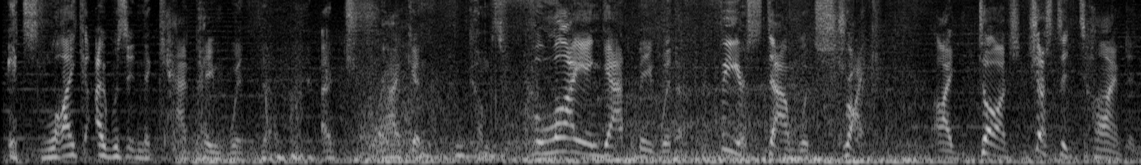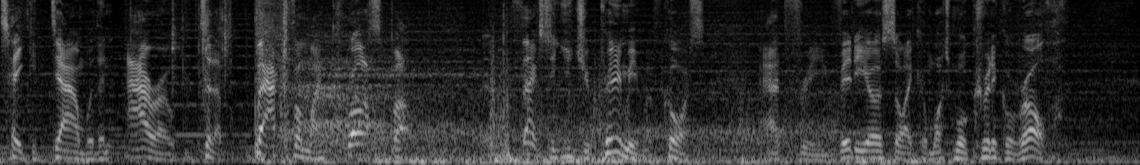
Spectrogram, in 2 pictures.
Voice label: Commercial

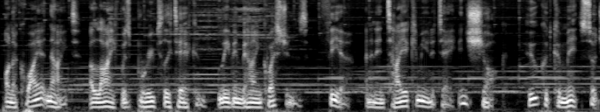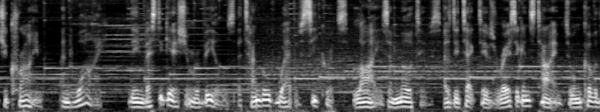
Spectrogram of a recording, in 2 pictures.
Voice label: crime doc

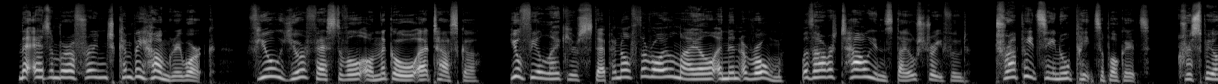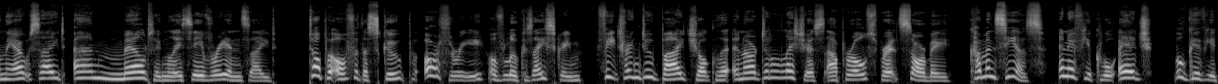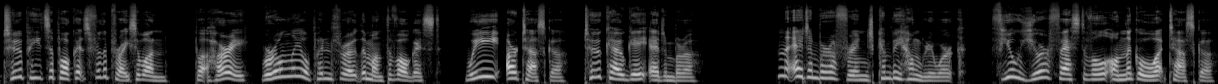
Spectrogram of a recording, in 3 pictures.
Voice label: Radio Spot

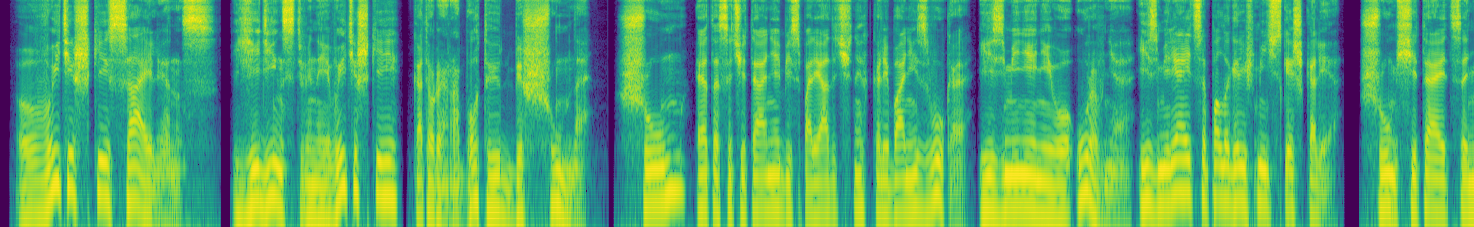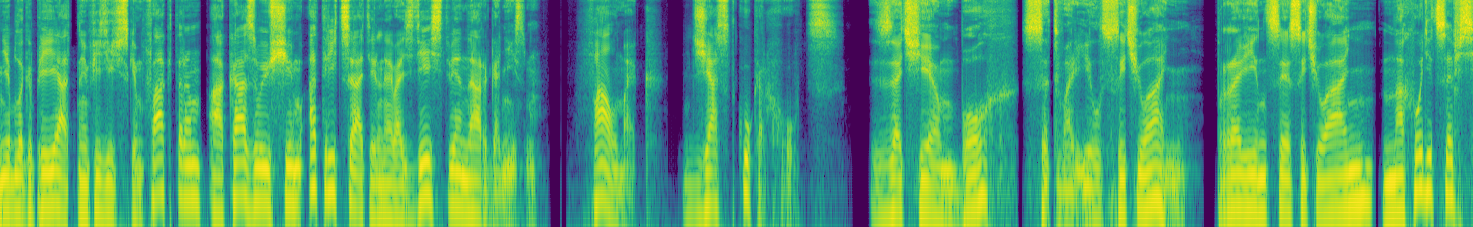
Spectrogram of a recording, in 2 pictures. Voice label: Voice Actor; BigMouthVoices

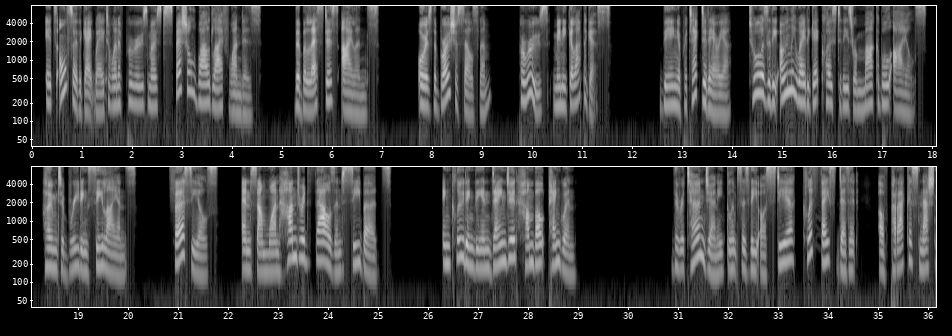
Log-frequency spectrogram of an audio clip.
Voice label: Documentary Read

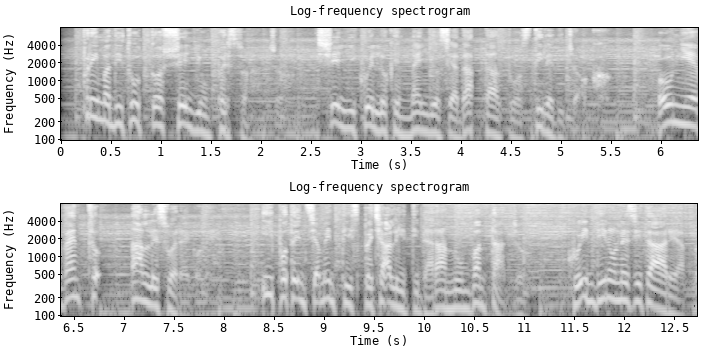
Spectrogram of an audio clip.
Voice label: Videogame Dubbing; en-US

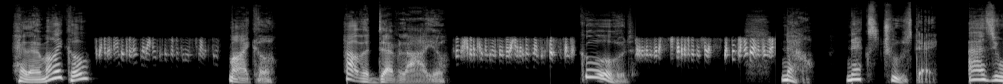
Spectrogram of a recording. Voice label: Gentleman Cad

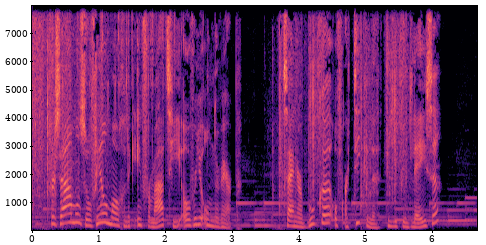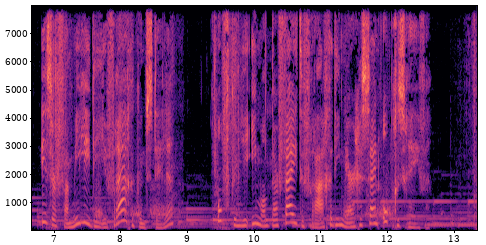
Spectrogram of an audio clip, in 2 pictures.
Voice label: Explainer onderzoek in het archief

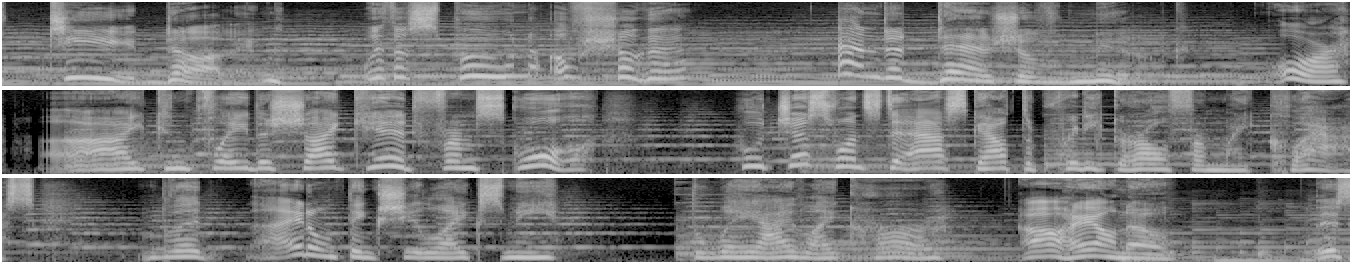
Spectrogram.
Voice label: CHARACTER

